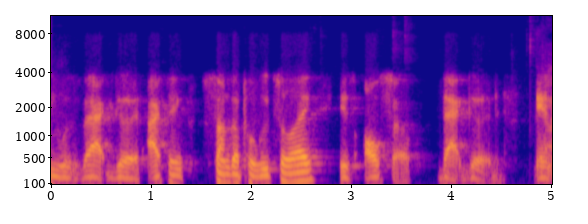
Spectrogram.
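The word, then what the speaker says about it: Sagapolutele: So the first syllable is actually pronounced Sunga, like you sung a song. So it's Sunga Palutale. So after that first syllable, it's phonetic. Palutale. Sunga Palutale.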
